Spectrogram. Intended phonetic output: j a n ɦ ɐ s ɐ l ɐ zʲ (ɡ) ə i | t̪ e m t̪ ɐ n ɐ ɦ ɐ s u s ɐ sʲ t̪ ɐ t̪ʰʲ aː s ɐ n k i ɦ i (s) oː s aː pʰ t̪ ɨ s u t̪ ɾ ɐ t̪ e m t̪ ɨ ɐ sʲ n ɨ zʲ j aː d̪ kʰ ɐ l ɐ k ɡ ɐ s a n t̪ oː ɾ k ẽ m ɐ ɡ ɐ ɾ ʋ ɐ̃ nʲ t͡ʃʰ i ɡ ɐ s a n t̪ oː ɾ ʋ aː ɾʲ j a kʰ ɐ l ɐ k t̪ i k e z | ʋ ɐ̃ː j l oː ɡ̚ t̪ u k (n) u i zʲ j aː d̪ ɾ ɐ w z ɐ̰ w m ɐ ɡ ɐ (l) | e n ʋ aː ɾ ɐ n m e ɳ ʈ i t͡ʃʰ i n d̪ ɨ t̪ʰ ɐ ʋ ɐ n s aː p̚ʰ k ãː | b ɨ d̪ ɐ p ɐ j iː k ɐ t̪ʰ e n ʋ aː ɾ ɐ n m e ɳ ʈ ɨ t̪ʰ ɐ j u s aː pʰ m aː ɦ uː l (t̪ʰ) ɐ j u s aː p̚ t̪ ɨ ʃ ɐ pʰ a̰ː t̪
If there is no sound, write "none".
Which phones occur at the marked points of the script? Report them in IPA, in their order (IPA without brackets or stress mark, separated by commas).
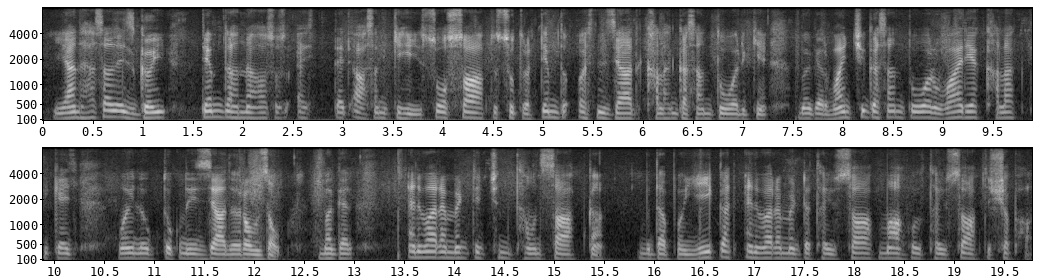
ɡ, s, n, ɾ, t̪ʰ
